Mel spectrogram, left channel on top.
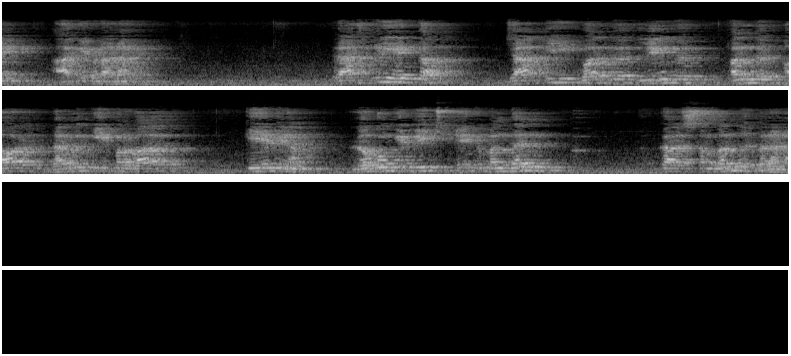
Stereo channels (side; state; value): right; silent; digital silence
